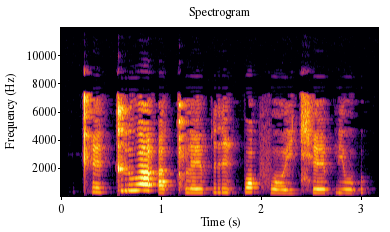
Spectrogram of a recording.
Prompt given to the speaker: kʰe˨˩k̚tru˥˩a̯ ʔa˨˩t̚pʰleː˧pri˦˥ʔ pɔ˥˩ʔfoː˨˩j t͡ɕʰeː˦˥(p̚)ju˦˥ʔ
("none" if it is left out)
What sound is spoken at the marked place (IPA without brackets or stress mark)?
p̚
